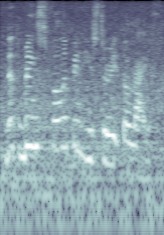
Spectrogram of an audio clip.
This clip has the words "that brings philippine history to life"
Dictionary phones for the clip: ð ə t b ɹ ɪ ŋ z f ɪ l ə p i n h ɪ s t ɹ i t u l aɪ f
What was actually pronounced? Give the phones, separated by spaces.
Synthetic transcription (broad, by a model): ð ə t b ɹ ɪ ŋ s f ɪ l ə p i n h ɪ s t ɹ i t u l aɪ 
